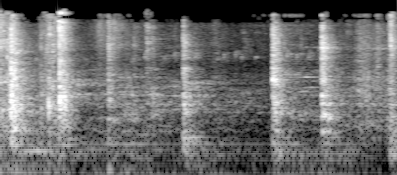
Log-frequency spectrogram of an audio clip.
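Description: Metal parts knock and tap against each other.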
